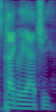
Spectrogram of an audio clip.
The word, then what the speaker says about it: Pagliacci: Yeah, and it's the correct pronunciation is Pagliacci.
